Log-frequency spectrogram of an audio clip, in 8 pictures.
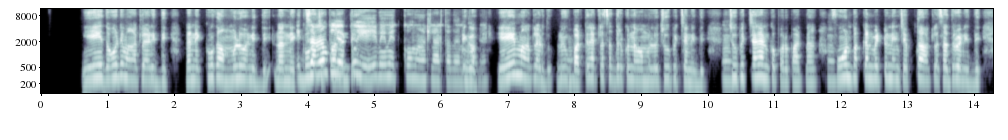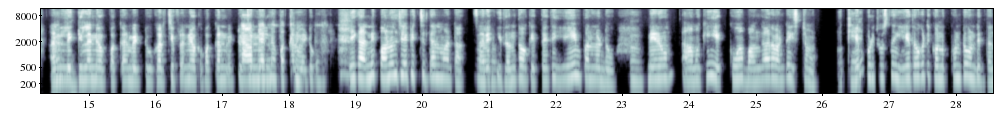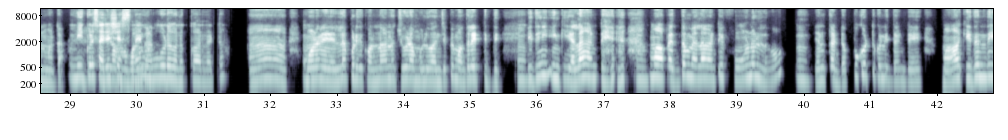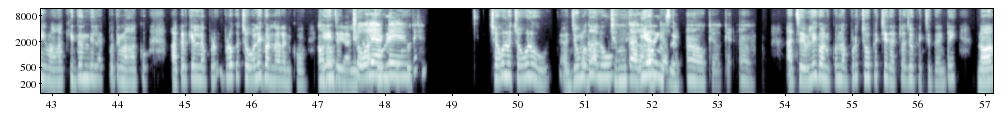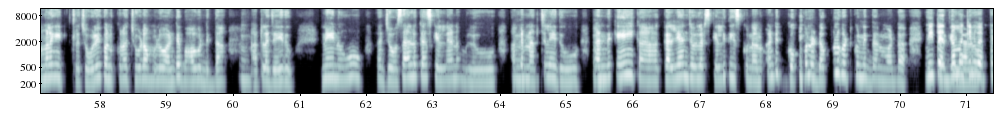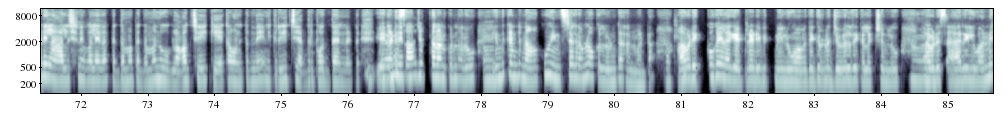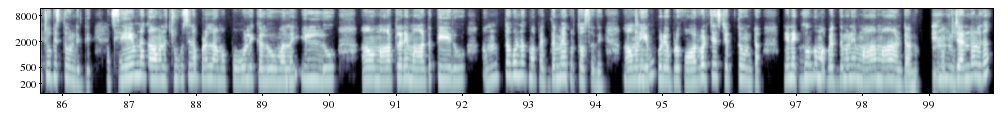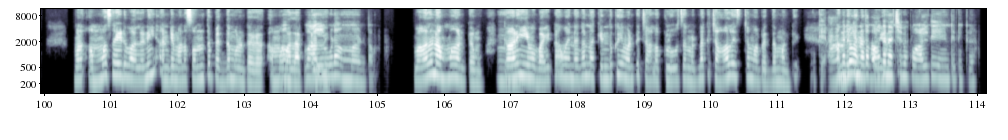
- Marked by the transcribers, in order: in English: "ఎగ్జాంపుల్"; in English: "సజెస్ట్"; giggle; other background noise; in English: "ఇయరింగ్స్"; in English: "నార్మల్‌గా"; giggle; in English: "వ్లాగ్"; in English: "రీచ్"; in English: "ఇన్స్‌టాగ్రామ్‌లో"; in English: "గేట్ రెడి విత్"; in English: "జ్యువెలరీ"; in English: "సేమ్"; in English: "ఫార్వర్డ్"; throat clearing; in English: "జనరల్‌గా"; in English: "సైడ్"; in English: "క్లోజ్"; in English: "క్వాలిటీ"
- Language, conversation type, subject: Telugu, podcast, ఫోన్‌లో మాట్లాడేటప్పుడు నిజంగా శ్రద్ధగా ఎలా వినాలి?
